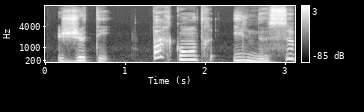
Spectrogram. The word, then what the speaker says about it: jeter: Le E se prononce quand il est dans la première syllabe du mot. Par exemple, dans demain, fenêtre ou encore jeter.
